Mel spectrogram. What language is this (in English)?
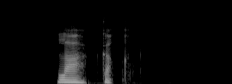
Central Yupik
